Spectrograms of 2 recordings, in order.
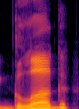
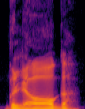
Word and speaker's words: glogg: You can say glug, glug, glug, glog. Whatever way is fine.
